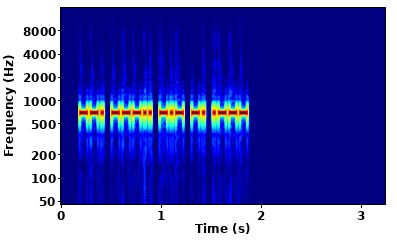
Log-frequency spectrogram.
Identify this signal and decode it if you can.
Morse code, heard as a keyed tone, about 42 wpm, 700 Hz. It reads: G8KNJ
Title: DXCC-100 Call Signs - 5 Characters - 45wpm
